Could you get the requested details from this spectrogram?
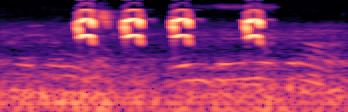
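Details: Teetar, a francolin, gives four loud, clipped, high-pitched notes in quick succession, the last after a slightly longer gap, against quiet low rumble.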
